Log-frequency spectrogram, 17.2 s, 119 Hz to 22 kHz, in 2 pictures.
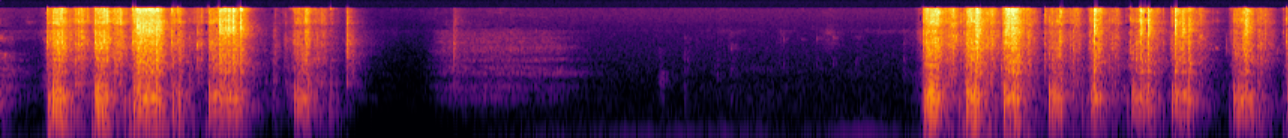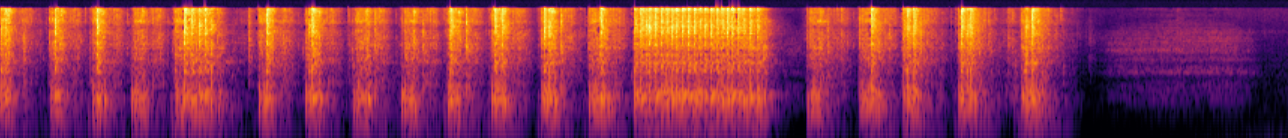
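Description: Pull starter of an RC10GT's two-stroke glow engine yanked over and over in quick short strokes, about three a second, in two runs with a pause of a few seconds between them and one longer burst near the end. The engine is slightly flooded on gasoline and does not catch.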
